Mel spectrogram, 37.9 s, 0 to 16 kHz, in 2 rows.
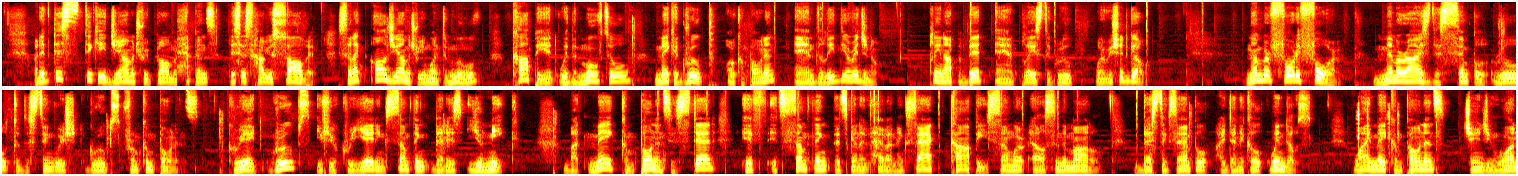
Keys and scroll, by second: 1.8 ctrl+z.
